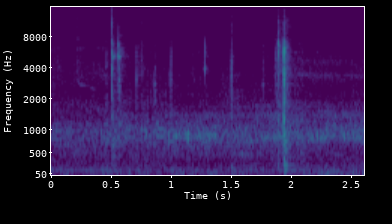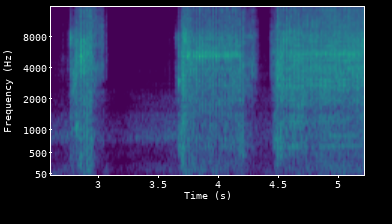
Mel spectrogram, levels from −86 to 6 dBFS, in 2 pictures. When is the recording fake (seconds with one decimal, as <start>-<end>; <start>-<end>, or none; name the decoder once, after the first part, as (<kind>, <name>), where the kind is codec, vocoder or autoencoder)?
0.6-3.7 (codec, SNAC)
